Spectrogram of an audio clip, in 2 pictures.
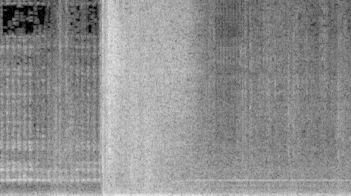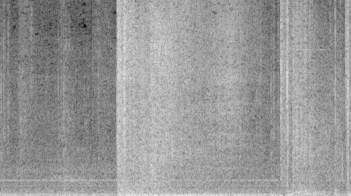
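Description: Loud explosions boom and rumble.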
